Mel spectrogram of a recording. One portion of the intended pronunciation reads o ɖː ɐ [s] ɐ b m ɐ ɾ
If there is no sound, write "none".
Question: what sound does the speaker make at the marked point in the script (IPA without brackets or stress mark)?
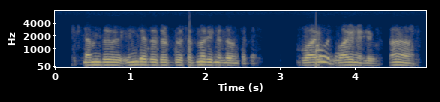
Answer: s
